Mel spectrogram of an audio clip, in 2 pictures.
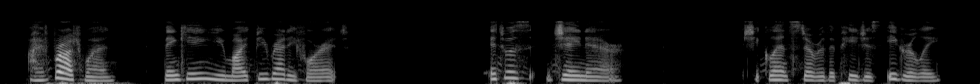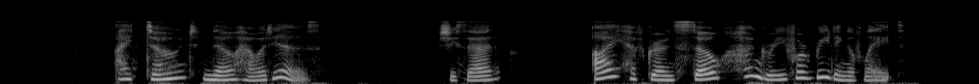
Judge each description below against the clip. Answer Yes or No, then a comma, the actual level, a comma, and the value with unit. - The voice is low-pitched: No, high, 215 Hz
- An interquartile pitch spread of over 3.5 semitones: Yes, average, 4.9 semitones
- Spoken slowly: Yes, slow, 115 wpm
